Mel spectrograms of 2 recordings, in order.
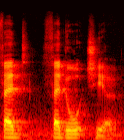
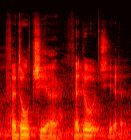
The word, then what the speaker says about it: Fedorcio: So it's Fedorcio. Fedorcio. Polish. Yeah, not Italian.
